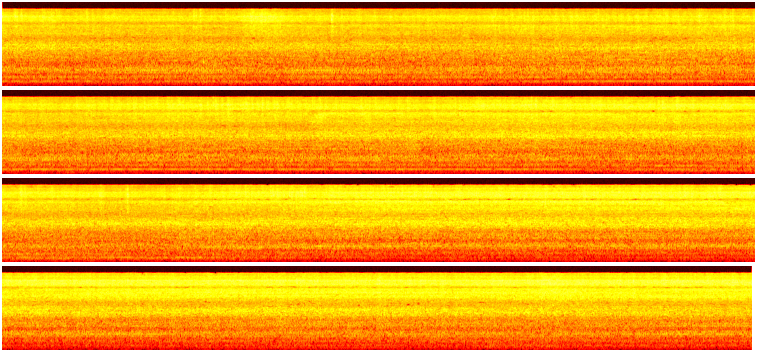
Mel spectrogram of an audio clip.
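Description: Industrial air-bubble fruit and vegetable washing machine running: a steady mechanical hiss and hum from its bubbling tank and drives. A low hum in it drops away partway through.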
